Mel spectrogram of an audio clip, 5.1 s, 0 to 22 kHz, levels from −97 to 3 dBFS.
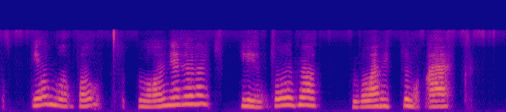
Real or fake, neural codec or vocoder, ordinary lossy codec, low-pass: fake; codec, 16 kHz, 0.5 kbps, FreqCodec, smaller model; MP3, 96 kbps; 7.2 kHz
